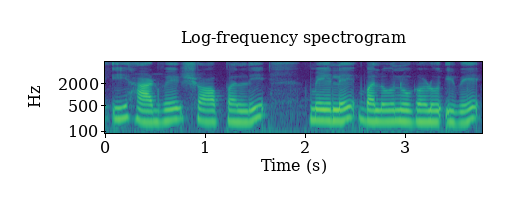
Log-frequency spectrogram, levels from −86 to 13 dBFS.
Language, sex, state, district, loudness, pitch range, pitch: Kannada, female, Karnataka, Bidar, -17 LUFS, 185-210 Hz, 190 Hz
